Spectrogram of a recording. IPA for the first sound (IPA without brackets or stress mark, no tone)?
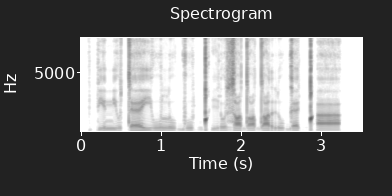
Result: pʲ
